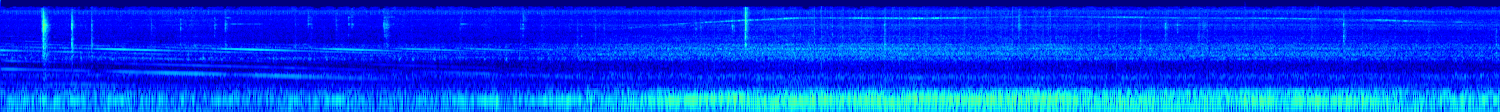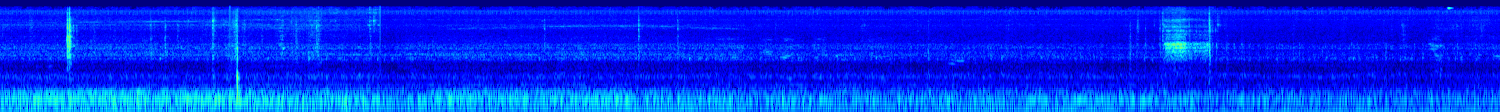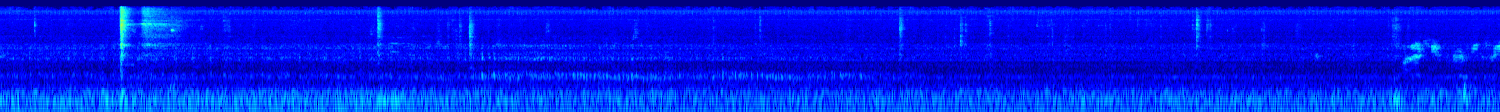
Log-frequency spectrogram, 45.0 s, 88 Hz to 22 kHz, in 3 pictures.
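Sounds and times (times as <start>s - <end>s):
siren winding down: 0.0s - 18.8s, 34.4s - 40.3s
diesel engine running: 0.0s - 45.0s.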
